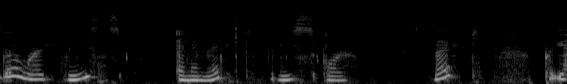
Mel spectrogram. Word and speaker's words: mørk: And then more dark is mørk. Mørk. Mørk. It's a tricky word. You have to pronounce the Ö and roll the R.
